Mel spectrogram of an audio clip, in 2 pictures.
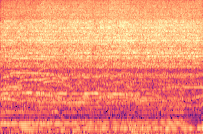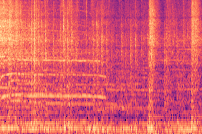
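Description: Live Tejano band playing an instrumental passage: accordion melody over a drum kit, bass and guitar.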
